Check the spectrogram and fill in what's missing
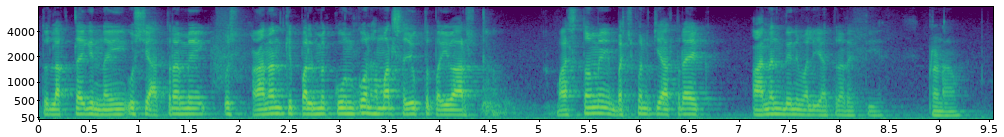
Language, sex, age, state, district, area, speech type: Hindi, male, 18-30, Madhya Pradesh, Betul, urban, spontaneous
